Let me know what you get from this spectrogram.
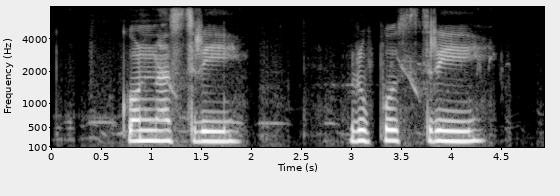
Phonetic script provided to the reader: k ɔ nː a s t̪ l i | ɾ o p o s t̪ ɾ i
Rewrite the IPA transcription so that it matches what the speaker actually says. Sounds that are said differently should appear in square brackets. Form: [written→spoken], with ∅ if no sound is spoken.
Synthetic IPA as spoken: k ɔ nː a s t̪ [l→ɾ] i | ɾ [o→u] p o s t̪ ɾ i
